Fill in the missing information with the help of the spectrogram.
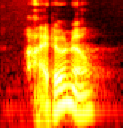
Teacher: Or when we see the word don't. A lot of times the T in don't is silent. · Here the T is between consonants. So we don't pronounce it.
